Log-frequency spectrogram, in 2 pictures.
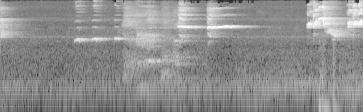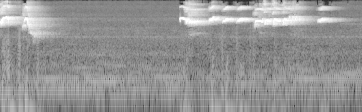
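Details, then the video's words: Orange-headed thrush song, recorded for relaxation and as a lure for thrushes and other birds: varied whistled phrases, some rising, some trilled, ending in a sustained warbling high passage, with a low hum behind. "Begitu Syahdu Suara Anis Merah"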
